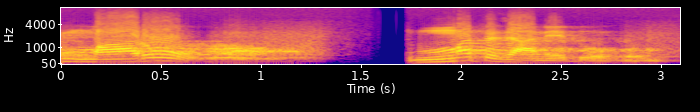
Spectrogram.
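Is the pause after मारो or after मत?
after मारो. The pause comes after मारो.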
